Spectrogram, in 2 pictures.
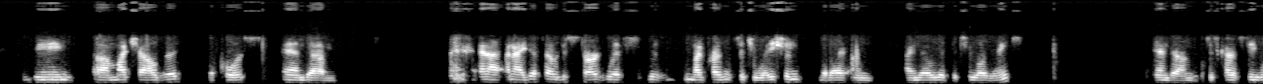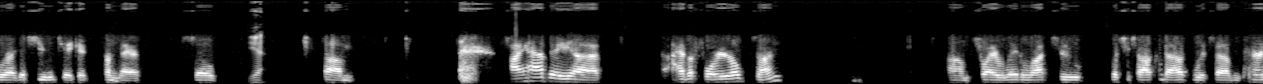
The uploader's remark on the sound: Wednesday Call In Show. An incredibly brave listener calls.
